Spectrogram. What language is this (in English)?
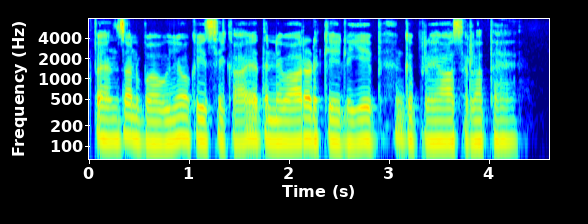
Hindi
